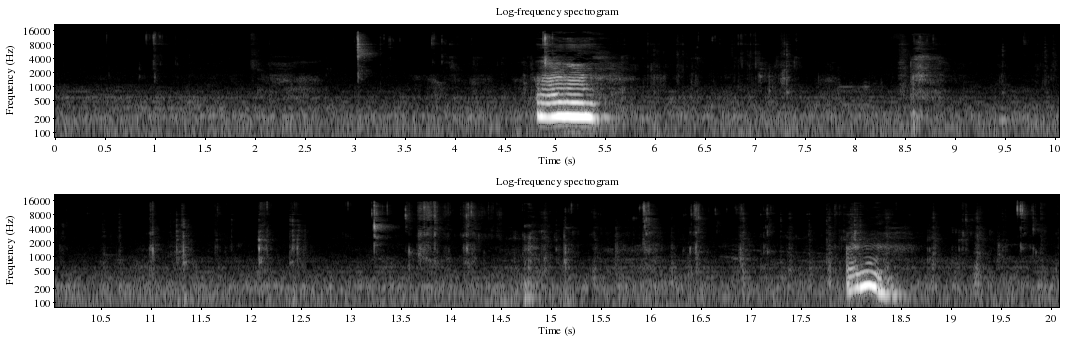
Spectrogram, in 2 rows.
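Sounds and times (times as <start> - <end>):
crunchy chewing: 5.7 - 7.6, 9.3 - 20.0.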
